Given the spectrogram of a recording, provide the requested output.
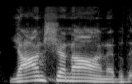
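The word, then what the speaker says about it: Yan Xiaonan: she's fighting his name yan chanon i think is how they pronounce it that's right i think i've heard anik say that i mean he says it way better than me but that's kind of how you pronounce it yeah yeah i mean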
